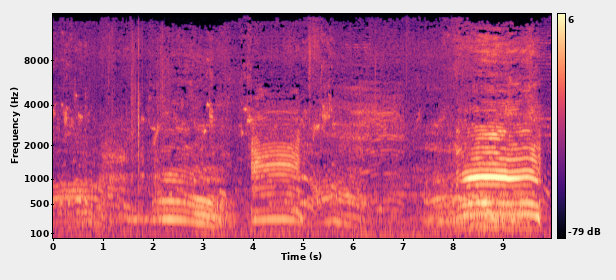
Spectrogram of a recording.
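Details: Cattle lowing: several long, harmonic moos of about a second or more each, some rising and falling in pitch, overlapping at times, with a louder, brighter moo near the end; faint background noise.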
